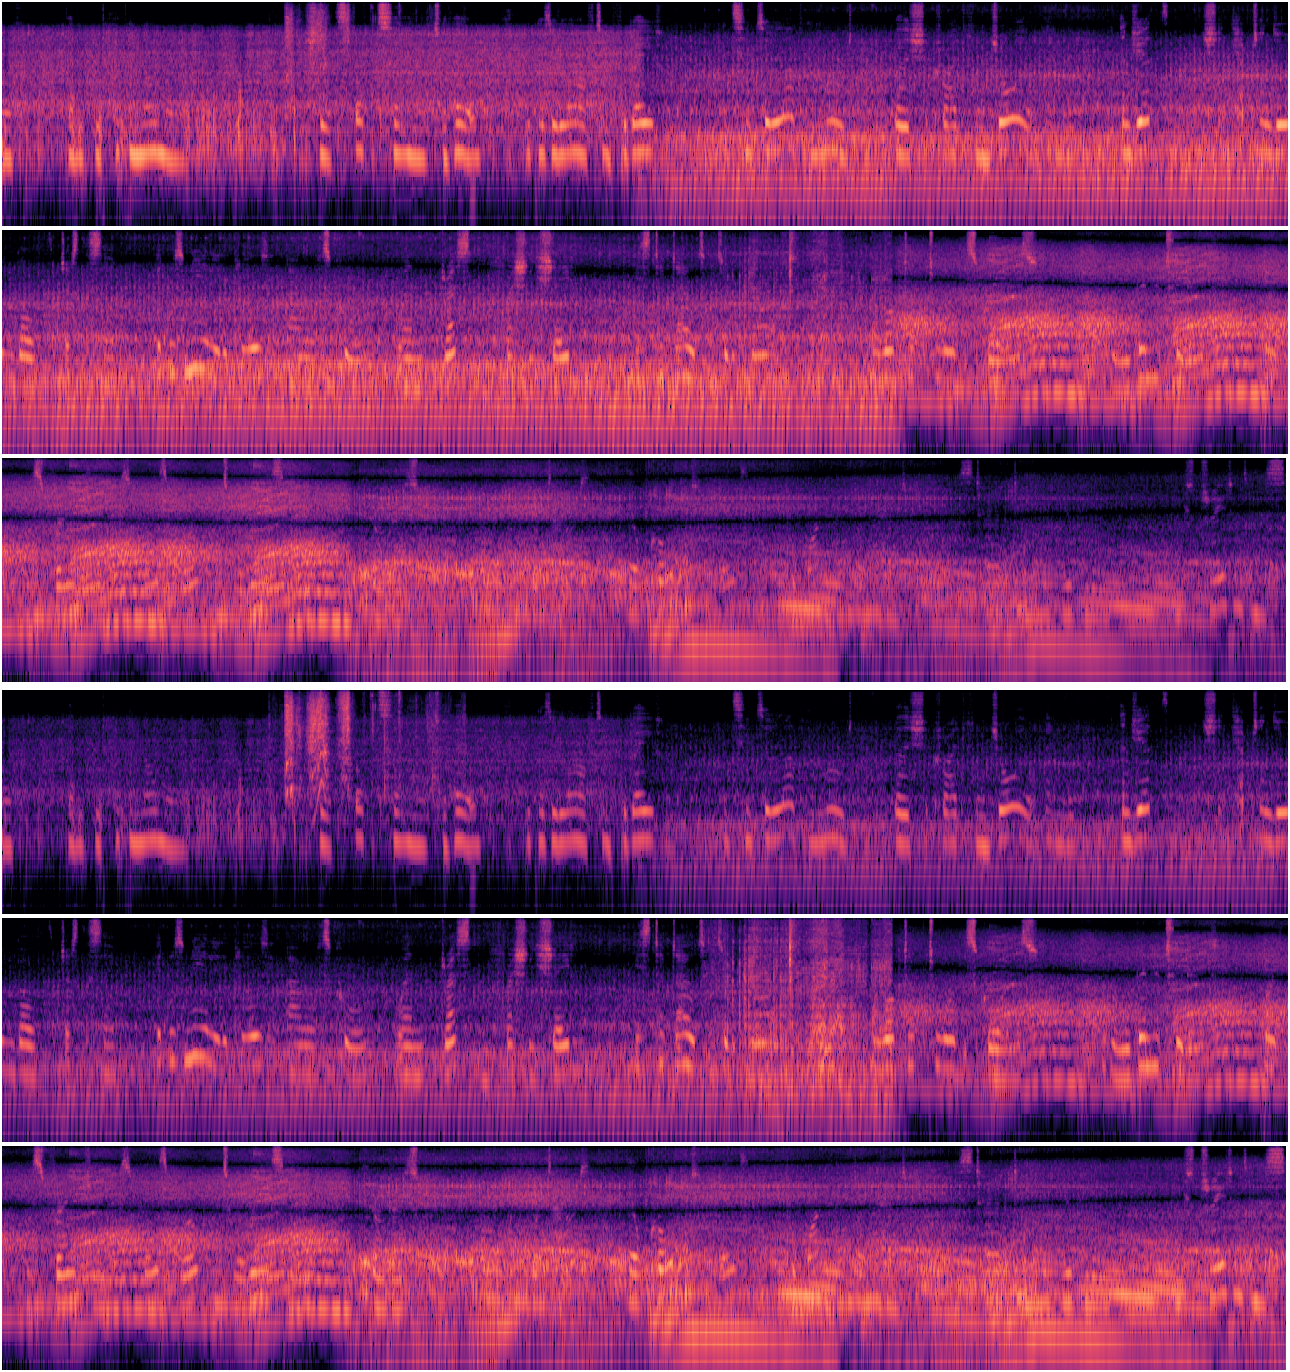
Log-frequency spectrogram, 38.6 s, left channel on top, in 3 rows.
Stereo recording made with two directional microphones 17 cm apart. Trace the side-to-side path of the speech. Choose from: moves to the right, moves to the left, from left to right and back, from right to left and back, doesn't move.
moves to the right.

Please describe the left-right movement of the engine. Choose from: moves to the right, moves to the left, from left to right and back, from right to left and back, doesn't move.
moves to the right.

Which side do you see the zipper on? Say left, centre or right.
right.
